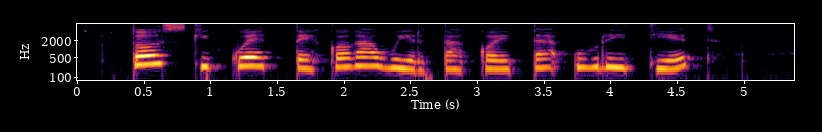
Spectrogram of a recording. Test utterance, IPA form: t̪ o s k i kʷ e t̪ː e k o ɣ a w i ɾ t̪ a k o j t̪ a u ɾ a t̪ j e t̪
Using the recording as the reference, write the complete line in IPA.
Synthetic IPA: t̪ o s k i kʷ e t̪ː e k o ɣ a w i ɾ t̪ a k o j t̪ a u ɾ i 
